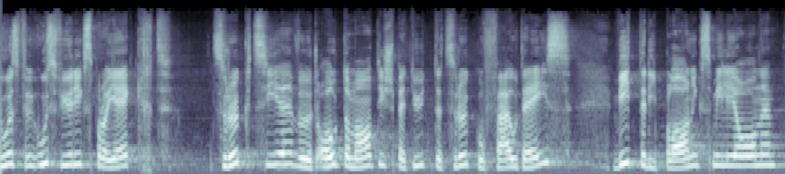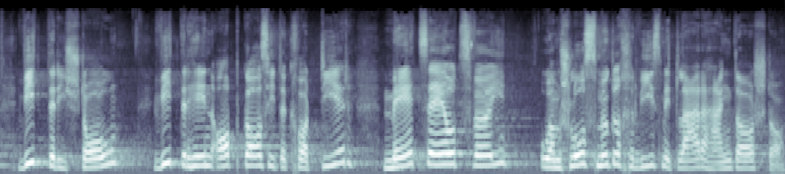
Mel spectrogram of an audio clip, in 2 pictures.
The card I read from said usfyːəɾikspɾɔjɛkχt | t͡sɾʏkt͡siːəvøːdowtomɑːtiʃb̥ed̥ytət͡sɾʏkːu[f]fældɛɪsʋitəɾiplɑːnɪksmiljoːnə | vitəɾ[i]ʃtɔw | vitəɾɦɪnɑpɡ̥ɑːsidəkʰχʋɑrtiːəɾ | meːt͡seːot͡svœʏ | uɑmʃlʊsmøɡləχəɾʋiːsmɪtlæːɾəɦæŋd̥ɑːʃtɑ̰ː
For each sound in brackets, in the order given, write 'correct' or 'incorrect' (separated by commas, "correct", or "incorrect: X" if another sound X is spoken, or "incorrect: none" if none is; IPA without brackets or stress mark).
correct, correct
